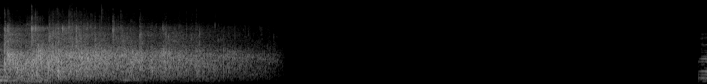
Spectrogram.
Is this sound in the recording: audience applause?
yes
